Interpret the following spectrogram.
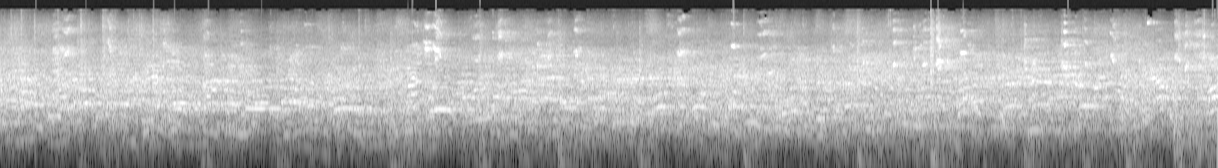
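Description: A basketball dribbling on a hardwood gym floor, with short high sneaker squeaks, over the steady chatter of a large crowd in a gymnasium.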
